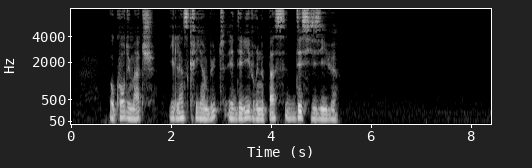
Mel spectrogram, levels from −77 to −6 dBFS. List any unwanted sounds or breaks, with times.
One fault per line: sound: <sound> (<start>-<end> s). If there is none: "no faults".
no faults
